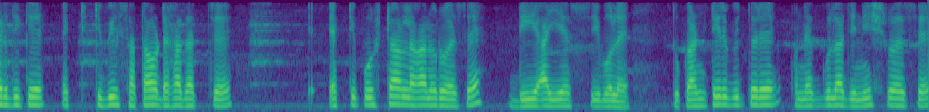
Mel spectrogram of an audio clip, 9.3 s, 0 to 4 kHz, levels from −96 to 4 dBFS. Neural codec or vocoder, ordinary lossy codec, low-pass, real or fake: none; none; 3.6 kHz; real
